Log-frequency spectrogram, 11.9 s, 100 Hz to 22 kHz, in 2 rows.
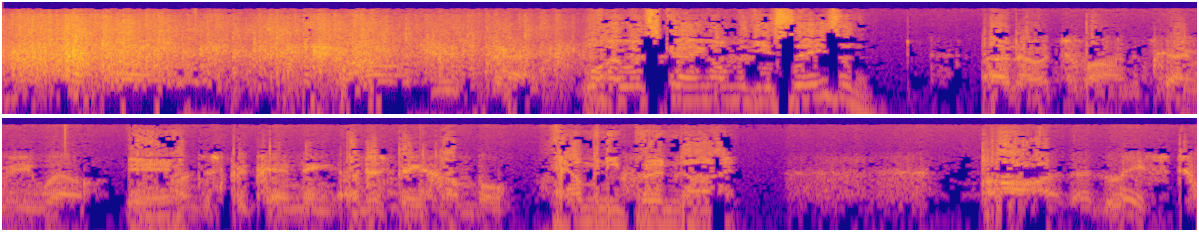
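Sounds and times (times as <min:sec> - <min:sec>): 
applause: 0:00.0 - 0:03.2
speech: 0:02.5 - 0:09.7, 0:11.4 - 0:11.9.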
